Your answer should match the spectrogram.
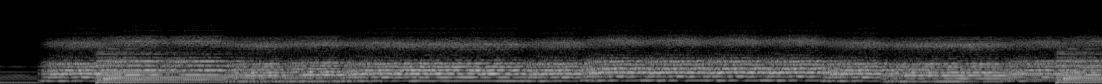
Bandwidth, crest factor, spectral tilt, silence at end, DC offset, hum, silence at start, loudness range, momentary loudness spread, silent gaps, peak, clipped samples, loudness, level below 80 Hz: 10.5 kHz; 14 dB; -6.5 dB/octave; 0 s; under 0.1%; none; 0 s; 1 LU; 3 LU; none; -16 dBFS; under 0.1%; -30 LUFS; -66 dBFS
